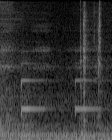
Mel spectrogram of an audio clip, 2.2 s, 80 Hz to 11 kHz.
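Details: 2000 Subaru Outback that won't start: a dash chime, then a couple of sharp clicks with no cranking. The battery was ruled out, and the owner suspects the starter or the steering lock, which isn't locking.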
